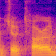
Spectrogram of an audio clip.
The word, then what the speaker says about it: Jotaro: People have been calling this guy, I think it's like Jotaro or something, the Jotaro duck.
